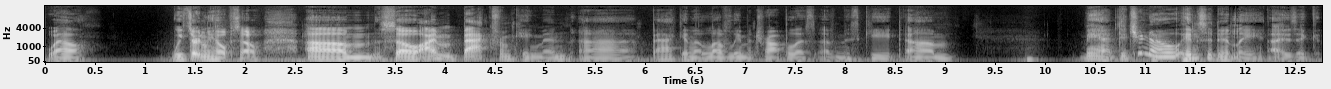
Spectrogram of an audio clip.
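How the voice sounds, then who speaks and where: A man's voice: lowish voice, expressive, takes it slowly, fairly bright tone. A man with a cold, sniffly, co-hosting a casual podcast and rambling through the news with many ums and restarts. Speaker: podcast co-host.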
